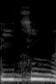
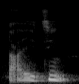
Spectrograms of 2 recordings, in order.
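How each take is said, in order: First: The syllable is said with an 'ee' vowel. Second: The syllable is said with an 'ai' vowel. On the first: The speaker calls it wrong. "काही वेळा टीझिंग असं होतं, पण तसं होत नाही उच्चारमध्ये" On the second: The speaker calls it right. "तर ॲड ॲडव्हर्टायझिंग असं होतं"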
